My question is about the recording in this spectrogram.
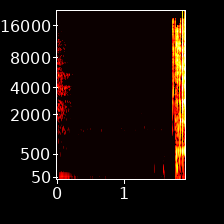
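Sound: burp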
